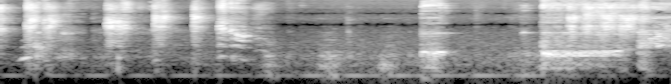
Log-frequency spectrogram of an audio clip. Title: Baby laughs at dad burping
